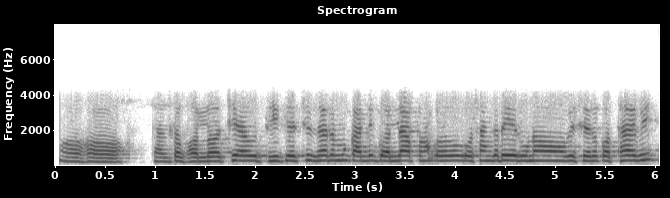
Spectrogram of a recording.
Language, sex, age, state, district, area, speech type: Odia, female, 30-45, Odisha, Bhadrak, rural, conversation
